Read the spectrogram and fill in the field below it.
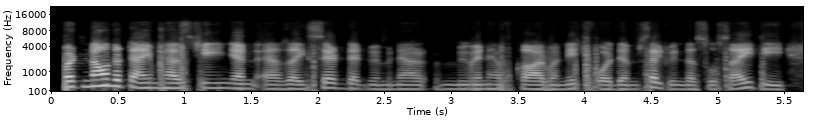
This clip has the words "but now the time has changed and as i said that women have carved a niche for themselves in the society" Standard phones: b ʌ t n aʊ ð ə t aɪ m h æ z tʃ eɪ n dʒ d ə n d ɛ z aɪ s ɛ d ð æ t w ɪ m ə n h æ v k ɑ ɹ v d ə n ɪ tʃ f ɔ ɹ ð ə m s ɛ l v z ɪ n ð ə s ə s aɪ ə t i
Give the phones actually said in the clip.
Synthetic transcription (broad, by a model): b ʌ t n aʊ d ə t aɪ m h æ z tʃ eɪ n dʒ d ə n d ɛ z aɪ s ɛ d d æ t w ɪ m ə n h æ v k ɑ ɹ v ə n ɪ tʃ f ɔ ɹ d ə m s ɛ l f ɪ n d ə s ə s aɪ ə t i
